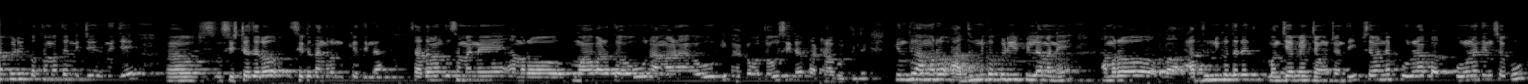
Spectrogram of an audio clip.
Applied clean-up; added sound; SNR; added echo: classical method spectral subtraction.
